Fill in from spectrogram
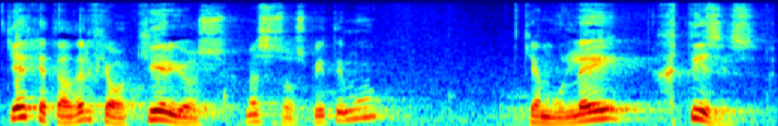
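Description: A man, a deacon, telling his testimony to a church congregation in animated storytelling, acting out the dialogue of the people in it. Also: mid-range voice, long reverb tail.

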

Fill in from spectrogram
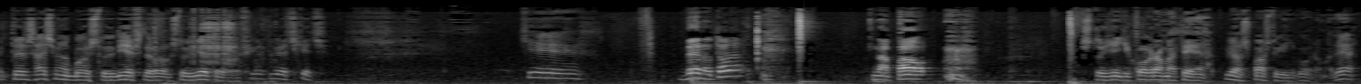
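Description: A man's voice: on the high side, a little hiss or hum. An older man preaching a sermon, telling a personal story and acting out the quoted dialogue with many repeated words.

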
